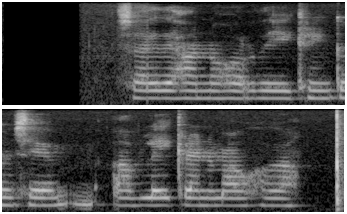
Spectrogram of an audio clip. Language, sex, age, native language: Icelandic, male, 11, Icelandic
